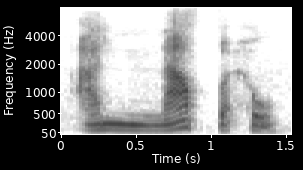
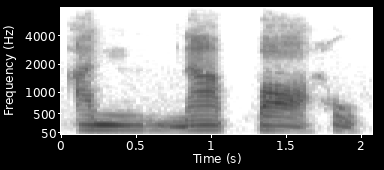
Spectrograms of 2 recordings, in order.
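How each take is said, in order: First: No vowel follows the t sound. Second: A short 'a' vowel follows the t sound. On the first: "dibaca dengan baris mati pada huruf ta" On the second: "boleh dibaca dengan baris atas pada huruf ta"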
